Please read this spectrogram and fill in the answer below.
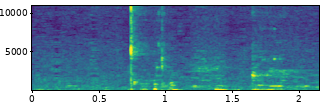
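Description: Near silence: room tone with a faint click about three-quarters of a second in and a few weaker low thumps after it.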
